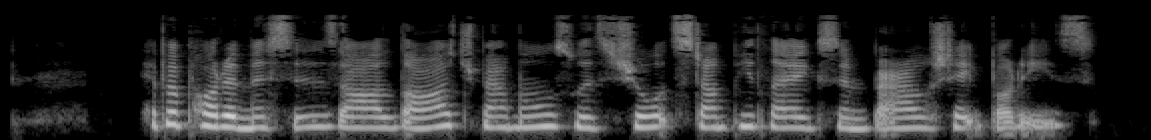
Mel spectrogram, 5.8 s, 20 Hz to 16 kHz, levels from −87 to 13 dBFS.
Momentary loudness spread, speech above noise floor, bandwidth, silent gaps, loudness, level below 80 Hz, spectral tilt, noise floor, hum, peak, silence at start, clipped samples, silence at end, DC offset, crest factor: 9 LU; 39 dB; 11.5 kHz; none; -21 LUFS; -70 dBFS; -3.5 dB/octave; -60 dBFS; none; -2 dBFS; 0.7 s; under 0.1%; 0.3 s; under 0.1%; 20 dB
